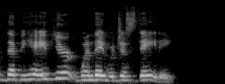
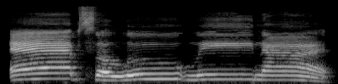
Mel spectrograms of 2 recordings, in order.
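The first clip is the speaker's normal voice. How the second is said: slow firm refusal; much slower than usual. Real, not acted. Drawn-out refusal.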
